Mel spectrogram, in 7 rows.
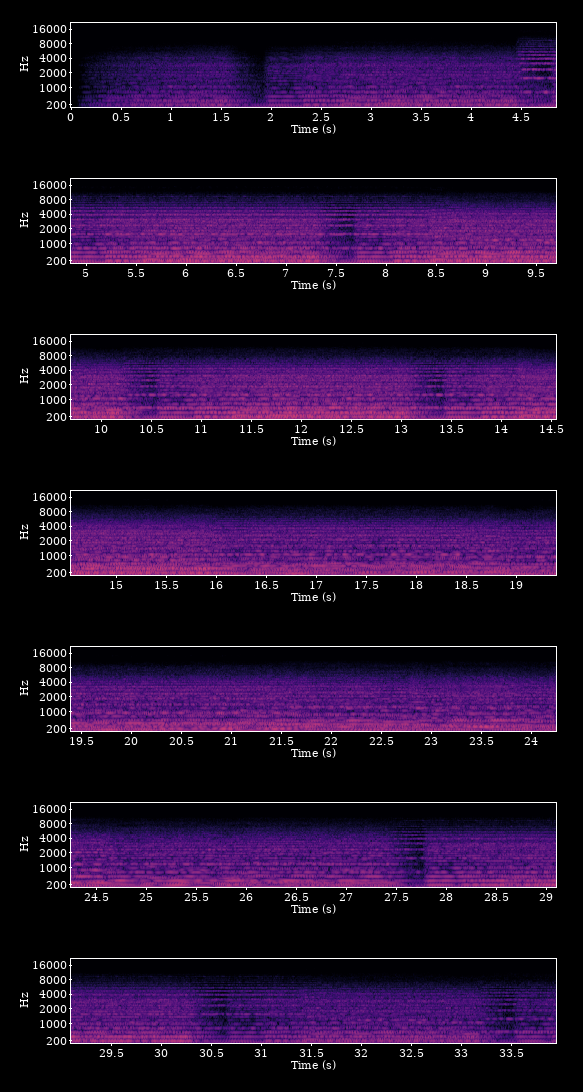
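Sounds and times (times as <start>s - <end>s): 
quartet playing: 1.3s - 33.9s.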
